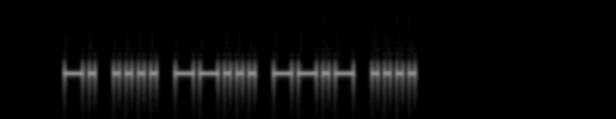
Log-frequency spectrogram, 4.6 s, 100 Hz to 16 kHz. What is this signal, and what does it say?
Morse code, heard as a keyed tone, about 25 wpm, 700 Hz. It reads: NH7QH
